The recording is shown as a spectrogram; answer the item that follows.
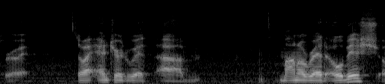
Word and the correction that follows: Obosh: Obush. How do you say mm-hmm. his name? Obosh. – Obosh. Obosh.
